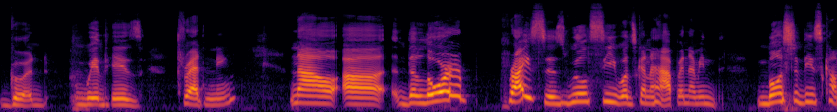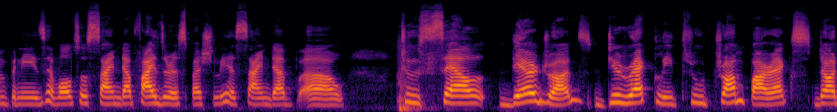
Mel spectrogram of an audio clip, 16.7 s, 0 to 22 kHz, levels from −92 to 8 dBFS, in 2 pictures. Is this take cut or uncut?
uncut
